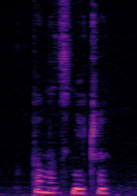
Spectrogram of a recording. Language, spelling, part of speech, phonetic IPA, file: Polish, pomocniczy, adjective, [ˌpɔ̃mɔt͡sʲˈɲit͡ʃɨ], LL-Q809 (pol)-pomocniczy.wav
